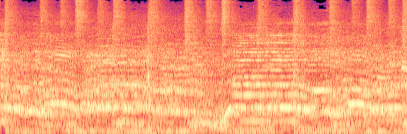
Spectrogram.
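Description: Live reggae band playing, with a voice singing over a steady bass line and regular drum and cymbal strokes.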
